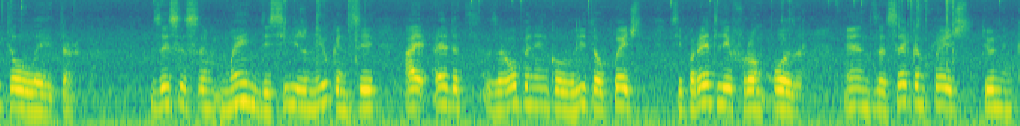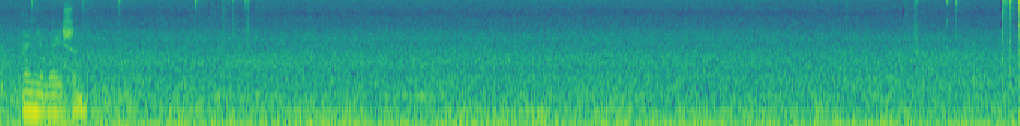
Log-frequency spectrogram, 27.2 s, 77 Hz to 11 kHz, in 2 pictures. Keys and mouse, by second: 0.9 shift+a, 8.7-15.1 drag, 12.2 KP_0, 15.3 click, 16.8 alt+a, 25.7 alt+a, 26.2-27.2 drag.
